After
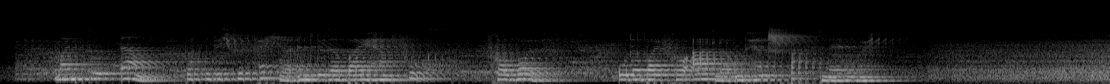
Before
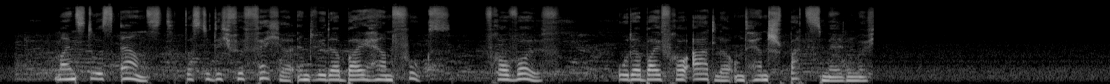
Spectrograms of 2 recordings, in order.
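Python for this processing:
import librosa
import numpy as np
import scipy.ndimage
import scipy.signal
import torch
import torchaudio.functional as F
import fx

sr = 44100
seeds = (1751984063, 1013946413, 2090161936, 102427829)

p1 = fx.recorder_agc(x, sr, target_db=-17.0, rise_db_per_s=8.2, max_gain_db=30)
p2 = fx.peak_eq(p1, sr, hz=13000.0, db=-9.0, octaves=1.3)
p3 = fx.level_steps(p2, sr, step_db=15)
p4 = p2 + F.gain(torch.from_numpy(p3), 1.5).numpy()
p5 = fx.air_absorb(p4, sr, metres=440.0)
p6 = p5 + fx.room_flutter(p5, sr, wall_m=11.9, rt60_s=1.2, dry=0)
y = F.gain(torch.from_numpy(p6), -7.5).numpy()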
